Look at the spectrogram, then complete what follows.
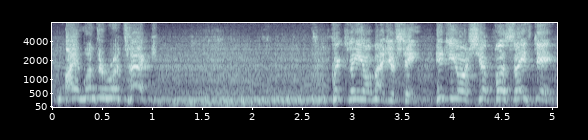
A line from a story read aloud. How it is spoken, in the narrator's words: yelled the captain of his personal guard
